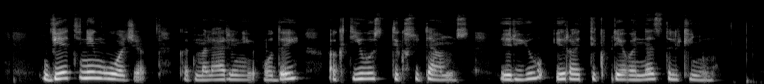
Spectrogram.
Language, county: Lithuanian, Vilnius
